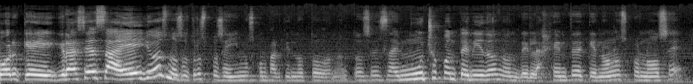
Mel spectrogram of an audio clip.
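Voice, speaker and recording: With a normal speaking voice, a woman talks at a moderate pace with hardly any pauses, her fairly high pitch shifting by ordinary amounts while her loudness swings widely. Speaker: mariachi musician. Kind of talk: interview.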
